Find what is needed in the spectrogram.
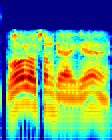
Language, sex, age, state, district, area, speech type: Odia, male, 18-30, Odisha, Kalahandi, rural, conversation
